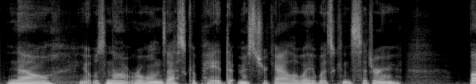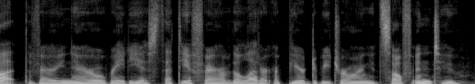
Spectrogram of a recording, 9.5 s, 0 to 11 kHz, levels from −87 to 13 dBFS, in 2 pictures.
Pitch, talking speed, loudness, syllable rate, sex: 150 Hz, 175 wpm, -21 LUFS, 5.6 syllables/s, female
